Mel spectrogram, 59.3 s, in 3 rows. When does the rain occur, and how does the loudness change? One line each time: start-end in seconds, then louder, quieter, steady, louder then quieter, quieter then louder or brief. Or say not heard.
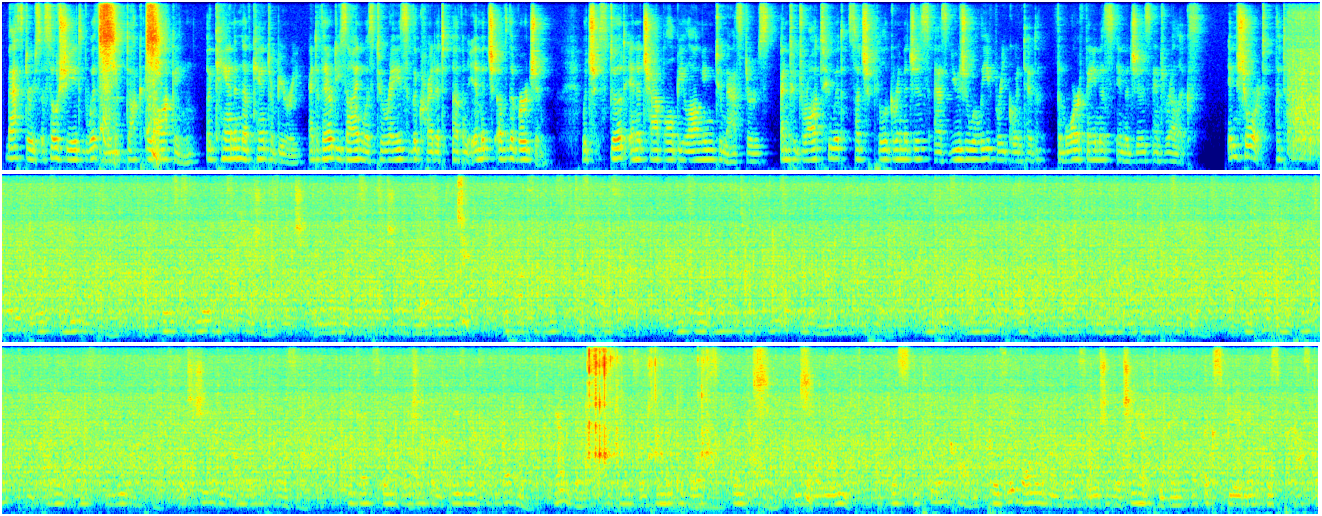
19.2-59.2 steady.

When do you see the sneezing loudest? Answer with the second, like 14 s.
2 s.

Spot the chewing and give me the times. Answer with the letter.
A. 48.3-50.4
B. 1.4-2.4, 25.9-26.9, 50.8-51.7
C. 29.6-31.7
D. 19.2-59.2
A.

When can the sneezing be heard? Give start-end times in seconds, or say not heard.
1.4-2.4, 25.9-26.9, 50.8-51.7.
